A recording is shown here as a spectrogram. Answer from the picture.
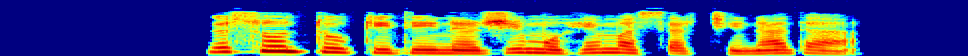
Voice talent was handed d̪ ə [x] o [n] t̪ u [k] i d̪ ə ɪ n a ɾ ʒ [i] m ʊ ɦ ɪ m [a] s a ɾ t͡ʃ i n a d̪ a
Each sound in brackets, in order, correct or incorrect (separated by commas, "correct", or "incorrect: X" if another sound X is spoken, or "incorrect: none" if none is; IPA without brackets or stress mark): incorrect: s, correct, correct, correct, correct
